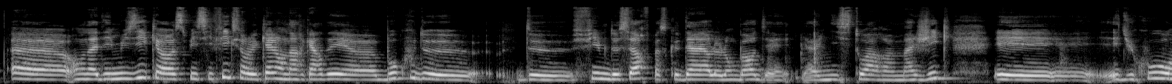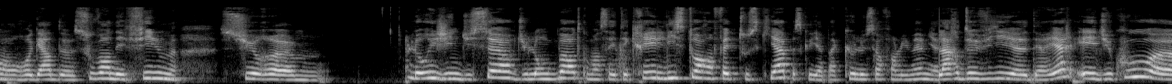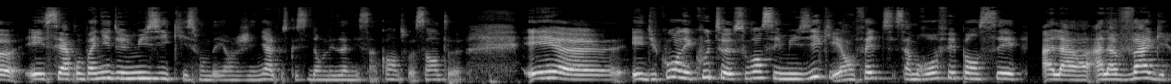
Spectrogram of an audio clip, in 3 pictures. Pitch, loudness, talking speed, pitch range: 245 Hz, -17 LUFS, 205 wpm, 225-275 Hz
